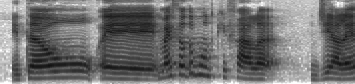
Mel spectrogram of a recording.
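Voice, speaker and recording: A woman's fairly high voice with very wide pitch swings, in a slight São Paulo accent. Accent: slight caipira (rural São Paulo). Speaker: language teacher. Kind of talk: online lesson. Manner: casual, conversational with many fillers.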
